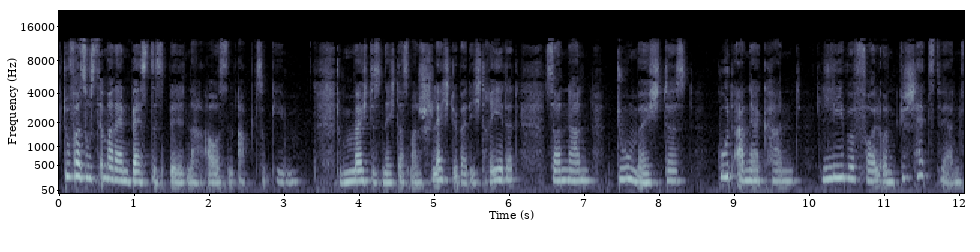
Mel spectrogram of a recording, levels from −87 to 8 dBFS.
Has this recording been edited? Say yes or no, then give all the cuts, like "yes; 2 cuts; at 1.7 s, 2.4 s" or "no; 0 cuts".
yes; 1 cut; at 3.7 s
